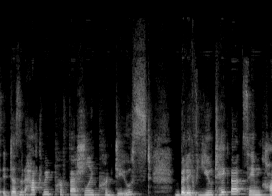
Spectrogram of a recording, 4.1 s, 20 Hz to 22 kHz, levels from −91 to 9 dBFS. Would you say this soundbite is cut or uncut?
uncut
